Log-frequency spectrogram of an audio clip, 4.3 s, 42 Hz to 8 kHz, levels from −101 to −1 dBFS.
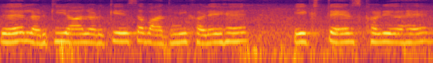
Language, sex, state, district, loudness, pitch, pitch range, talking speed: Hindi, female, Maharashtra, Mumbai Suburban, -16 LUFS, 245 Hz, 235-255 Hz, 150 wpm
